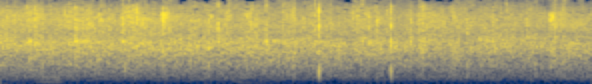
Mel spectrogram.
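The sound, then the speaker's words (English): A church audience applauds on Easter Sunday at a CityHope campus service. The clapping is brief, steady and even, with a few sharper individual claps standing out from the wash. “So Malbus here and actually every campus, why don't you put your hands together and welcome the rest of your church family. Welcome to Easter Sunday.”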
